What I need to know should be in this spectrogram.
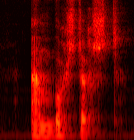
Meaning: superlative degree of aamborstig
- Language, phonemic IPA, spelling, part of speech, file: Dutch, /amˈbɔrstəxst/, aamborstigst, adjective, Nl-aamborstigst.ogg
